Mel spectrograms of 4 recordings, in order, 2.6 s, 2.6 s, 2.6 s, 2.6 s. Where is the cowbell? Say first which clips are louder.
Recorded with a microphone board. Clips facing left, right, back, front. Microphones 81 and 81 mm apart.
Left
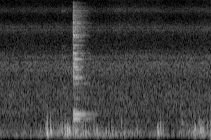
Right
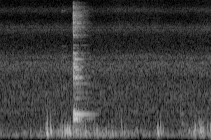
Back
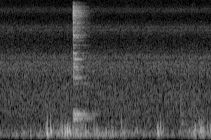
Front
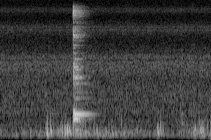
Right 5 dB, front 14 dB; 25° right, 0.6 m.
